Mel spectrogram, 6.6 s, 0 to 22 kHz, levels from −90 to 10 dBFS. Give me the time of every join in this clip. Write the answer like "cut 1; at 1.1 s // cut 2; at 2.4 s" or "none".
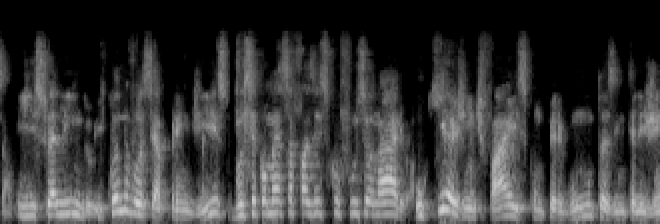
cut 1; at 2.3 s // cut 2; at 4.1 s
